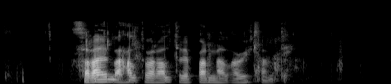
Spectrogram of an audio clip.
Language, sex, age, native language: Icelandic, male, 50-59, Icelandic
